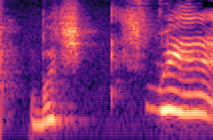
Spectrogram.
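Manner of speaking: voice breaking, cracking up very high. Explaining how a game helper targets on its own: voice cracking. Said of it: "I just had a voice crack".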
